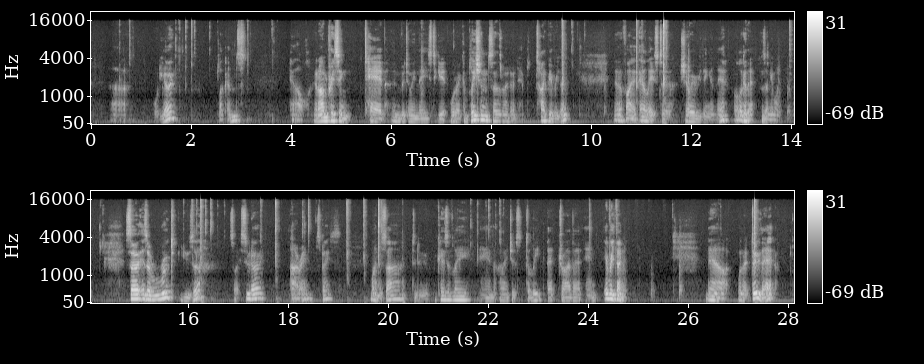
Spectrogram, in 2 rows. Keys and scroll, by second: 0.0-3.0 typing, 0.7 Tab, 3.1 Tab, 9.4 Return, 10.6-11.5 typing, 15.7-17.7 typing, 19.2 -, 19.5 r, 21.5-22.4 typing, 27.3 Return.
